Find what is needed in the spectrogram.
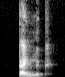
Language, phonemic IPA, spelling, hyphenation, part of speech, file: Dutch, /ˈpɛi̯n.lək/, pijnlijk, pijn‧lijk, adjective, Nl-pijnlijk.ogg
- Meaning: 1. painful (physically) 2. painful (psychologically) 3. hurtful, awkward, embarrassing 4. sore, aching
